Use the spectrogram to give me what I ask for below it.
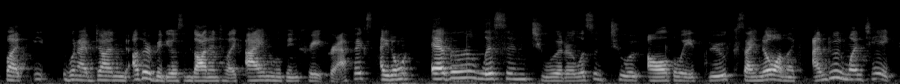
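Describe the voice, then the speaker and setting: A woman's voice: mid-range voice, a little fast, hardly any pauses. A woman guest in a casual interview, chatty and self-deprecating, talking with frequent fillers.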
